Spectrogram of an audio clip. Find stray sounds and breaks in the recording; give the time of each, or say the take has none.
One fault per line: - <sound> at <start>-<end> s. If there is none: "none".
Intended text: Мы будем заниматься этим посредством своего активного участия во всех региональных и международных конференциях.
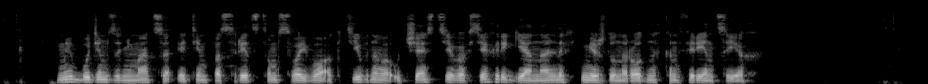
none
